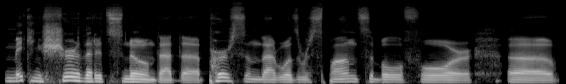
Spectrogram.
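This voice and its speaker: A man playing a tabletop roleplaying game, casually narrating a character's plans in halting, hesitant phrases with long pauses. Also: fairly low pitch, clean tone, no echo, studio quality.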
